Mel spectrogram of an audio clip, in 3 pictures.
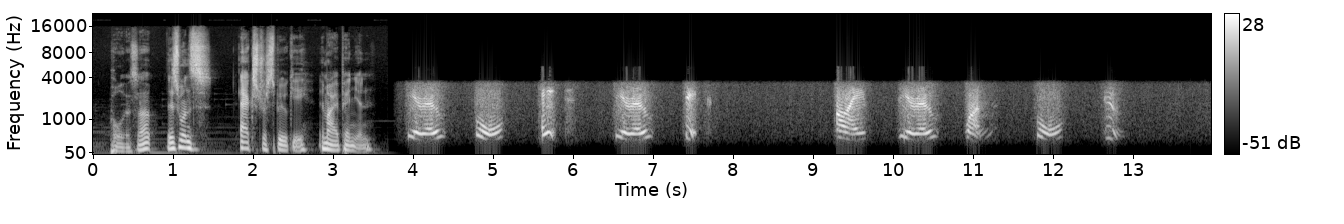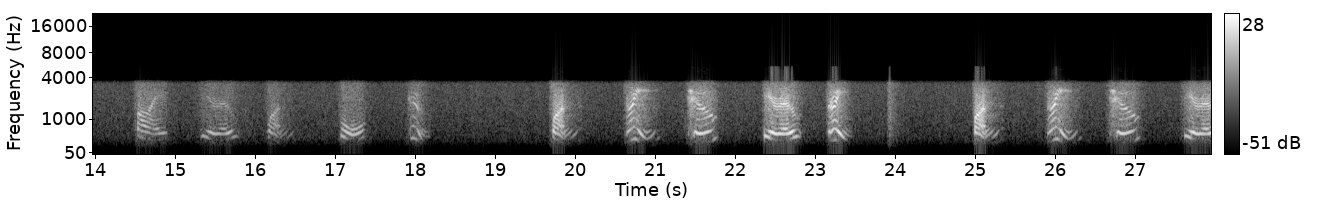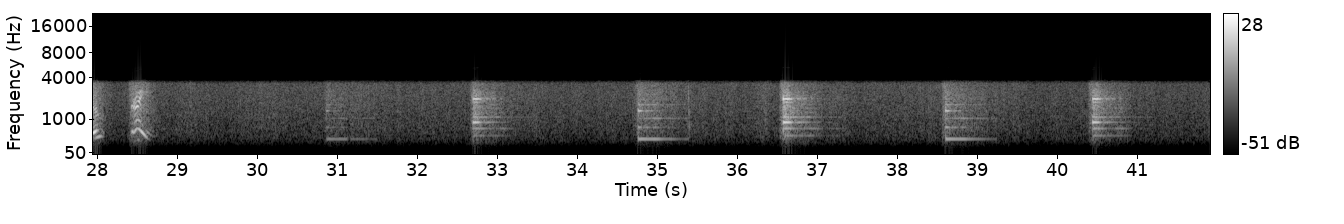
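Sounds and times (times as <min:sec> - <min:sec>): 
folk song on shortwave number station broadcast: 0:00.0 - 0:14.7, 0:15.3 - 0:41.9
thin radio-filtered voice calling out short syllables on shortwave number station: 0:00.2 - 0:03.6
speech: 0:00.3 - 0:03.6.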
